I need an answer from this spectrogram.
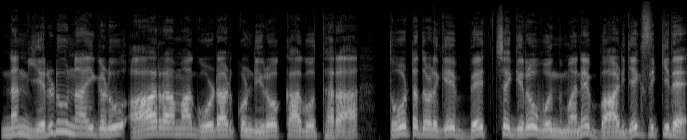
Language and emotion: Kannada, happy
